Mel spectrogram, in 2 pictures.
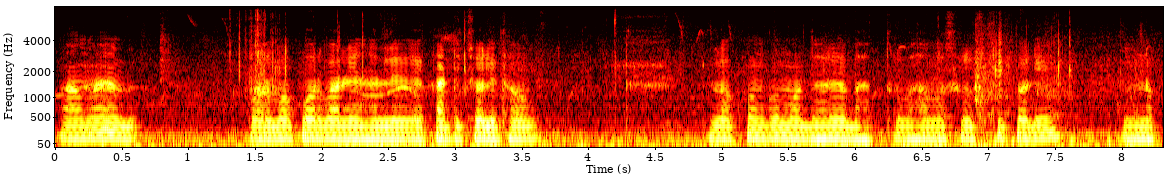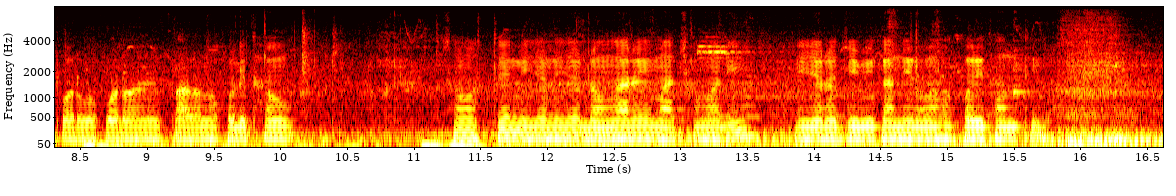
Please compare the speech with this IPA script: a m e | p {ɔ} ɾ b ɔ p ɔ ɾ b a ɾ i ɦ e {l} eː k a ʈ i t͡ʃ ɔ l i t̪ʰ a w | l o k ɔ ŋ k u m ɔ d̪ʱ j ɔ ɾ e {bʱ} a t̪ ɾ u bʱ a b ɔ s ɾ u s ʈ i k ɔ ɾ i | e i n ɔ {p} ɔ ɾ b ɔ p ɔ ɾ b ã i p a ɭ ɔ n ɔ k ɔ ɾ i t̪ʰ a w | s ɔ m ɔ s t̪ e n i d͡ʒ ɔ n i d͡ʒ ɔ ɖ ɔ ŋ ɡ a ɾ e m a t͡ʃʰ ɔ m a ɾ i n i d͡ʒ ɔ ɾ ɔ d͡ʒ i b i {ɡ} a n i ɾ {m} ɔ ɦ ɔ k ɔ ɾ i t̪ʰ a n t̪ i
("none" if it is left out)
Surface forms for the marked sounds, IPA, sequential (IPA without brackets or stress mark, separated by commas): ɔ, l, bʱ, p, k, b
